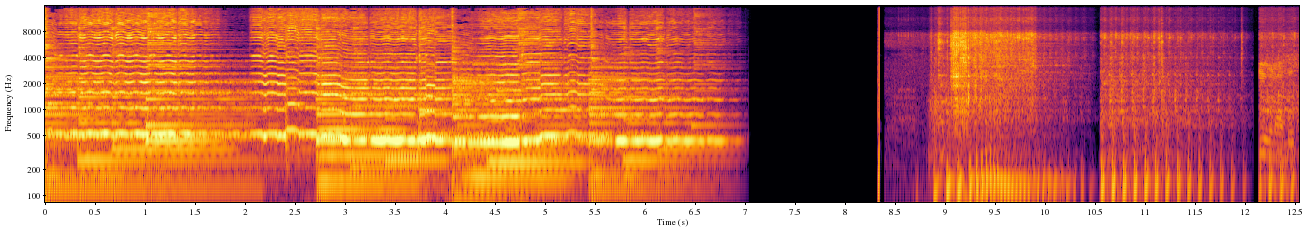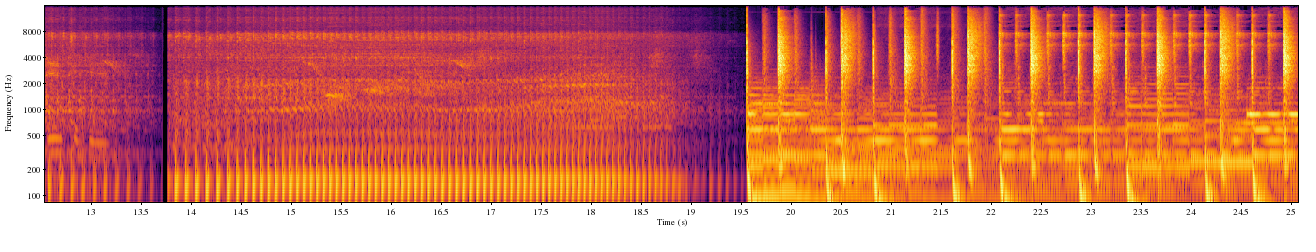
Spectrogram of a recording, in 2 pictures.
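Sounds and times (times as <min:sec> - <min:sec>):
music: 0:00.0 - 0:07.0, 0:19.6 - 0:25.0
motorcycle engine idling: 0:08.4 - 0:19.6.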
